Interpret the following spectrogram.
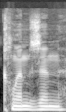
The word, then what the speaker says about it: Clemson: clemson university uh in clemson south carolina you say it with the p but it's spelled c-l-e-m-s-o-n um and from key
